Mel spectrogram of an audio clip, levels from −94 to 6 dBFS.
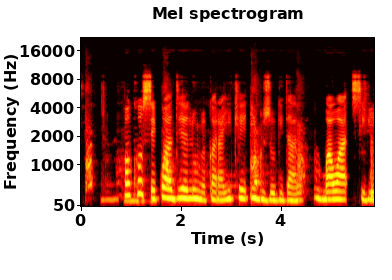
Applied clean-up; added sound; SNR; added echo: neural mask model RNNoise.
